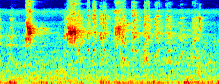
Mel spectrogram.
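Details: Small birds calling in the morning: two sharp, bright chirps, then a fast scatter of thin, high twittering notes over a soft background hiss.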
